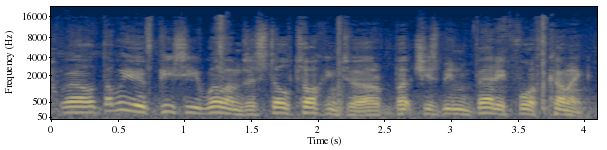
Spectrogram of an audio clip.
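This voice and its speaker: An actor playing a measured, deferential male detective explaining evidence to his superior in a radio drama. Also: mid-range voice, animated, mellow, a little hiss or hum, lightly acted. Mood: measured, matter-of-fact. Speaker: police officer.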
